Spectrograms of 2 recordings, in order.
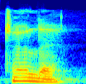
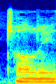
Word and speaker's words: Tolle: Now I'm giving a talk on the O without the two dots is pronounced O, and the O with the two dots is pronounced Ö, which sound does not exist in English, but exists in German and Scandinavian languages. So that name then should be pronounced Tölle. Tölle.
